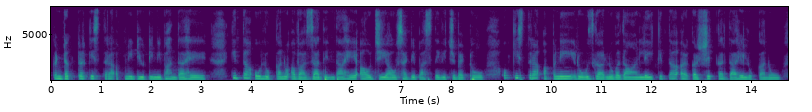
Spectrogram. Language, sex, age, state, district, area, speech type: Punjabi, female, 30-45, Punjab, Jalandhar, urban, spontaneous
